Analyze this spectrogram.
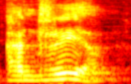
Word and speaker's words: Andrea: I hope that you pronounce your name well. Is it Andrea? Yes, it is.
